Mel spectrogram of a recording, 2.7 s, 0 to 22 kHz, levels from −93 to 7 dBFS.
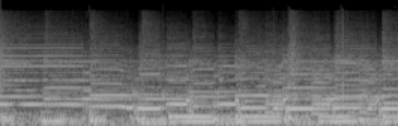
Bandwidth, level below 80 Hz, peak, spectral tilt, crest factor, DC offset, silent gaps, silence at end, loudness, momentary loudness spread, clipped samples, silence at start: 15.5 kHz; -38 dBFS; -12 dBFS; -6.5 dB/octave; 12 dB; under 0.1%; none; 0 s; -25 LUFS; 3 LU; under 0.1%; 0 s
